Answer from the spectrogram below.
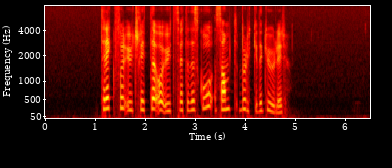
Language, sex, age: Norwegian, female, 27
